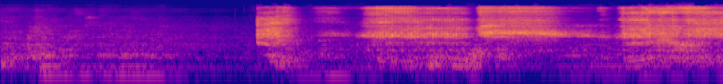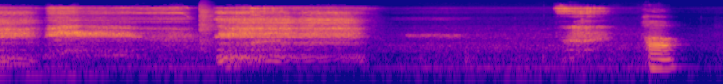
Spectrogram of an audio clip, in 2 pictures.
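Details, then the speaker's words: Recorded sleep breathing of an adult man with severe obstructive sleep apnea: very loud, harsh snoring breaths in rapid succession. He has long breath-holds with no airflow despite abdominal effort, then may half-wake from suffocation and resumes breathing. "It's very exaggerated, including the sound of his breathing and the length of time he holds his breath."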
